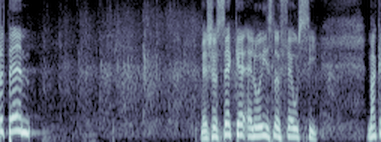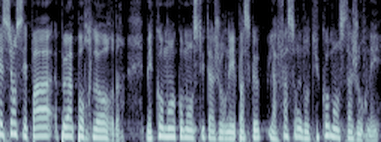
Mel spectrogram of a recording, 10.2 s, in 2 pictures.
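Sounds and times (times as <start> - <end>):
speech: 0.0 - 0.5, 2.6 - 10.1
crowd applauding: 0.0 - 4.7.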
